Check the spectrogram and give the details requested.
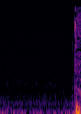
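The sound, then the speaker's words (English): After a stretch of quiet hiss, a single abrupt, loud throat clearing bursts out right at the end, harsh and brief. “Let me clear my throat.”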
